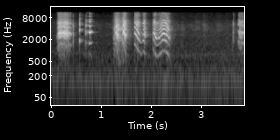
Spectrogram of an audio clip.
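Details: Parrot talking in harsh raspy bursts, then a run of wavy, warbling, voice-like syllables that swoop up and down, ending in quiet with one last rasp.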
